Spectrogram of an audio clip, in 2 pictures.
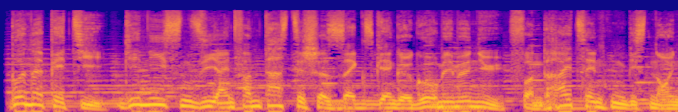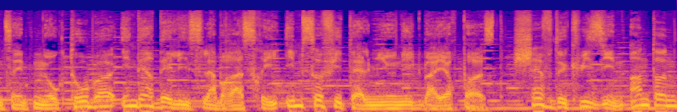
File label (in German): Spot, DEUTSCH FRZ AKZENT; Sofitel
